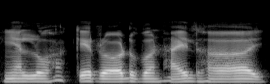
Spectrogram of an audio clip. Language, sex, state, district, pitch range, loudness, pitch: Magahi, male, Jharkhand, Palamu, 130-140 Hz, -16 LUFS, 135 Hz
